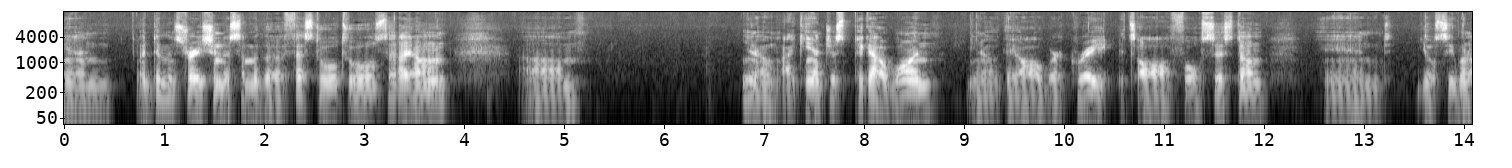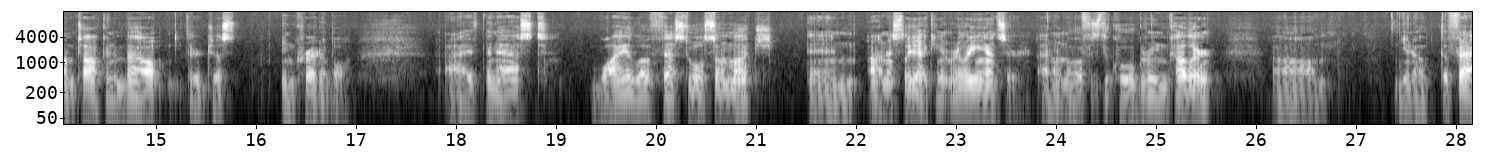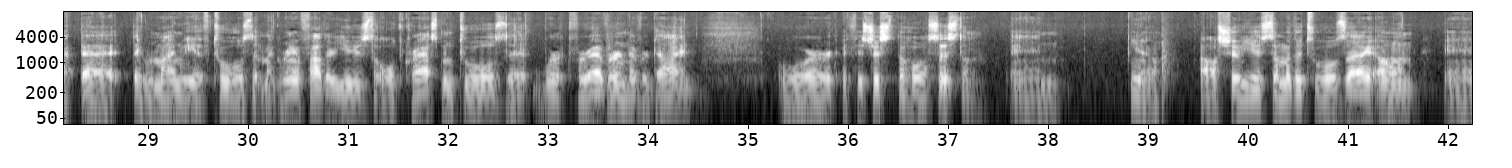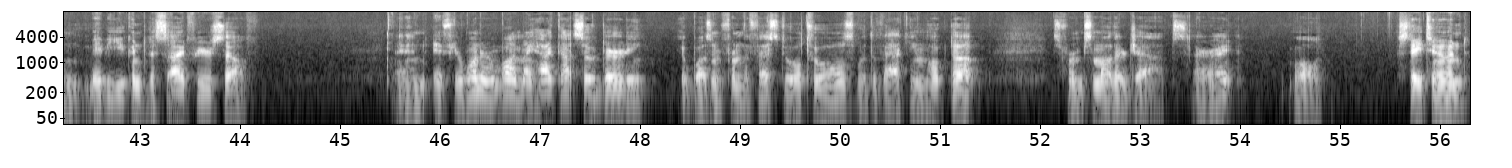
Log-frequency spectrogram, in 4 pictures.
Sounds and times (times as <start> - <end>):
Speech: 0.0 - 3.9, 4.6 - 5.3, 6.8 - 17.0, 17.8 - 25.6, 26.2 - 26.8, 27.4 - 34.5, 35.3 - 38.2, 38.8 - 44.2, 45.5 - 51.4, 52.1 - 54.9, 55.6 - 56.3.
